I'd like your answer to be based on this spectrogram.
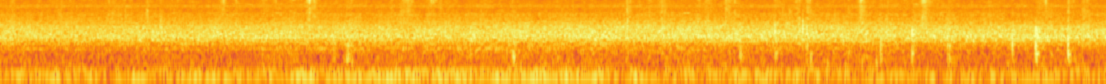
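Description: Faint, steady clip-clop of three horses' hooves walking at an unhurried pace on a riding arena, over a constant outdoor background hiss.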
